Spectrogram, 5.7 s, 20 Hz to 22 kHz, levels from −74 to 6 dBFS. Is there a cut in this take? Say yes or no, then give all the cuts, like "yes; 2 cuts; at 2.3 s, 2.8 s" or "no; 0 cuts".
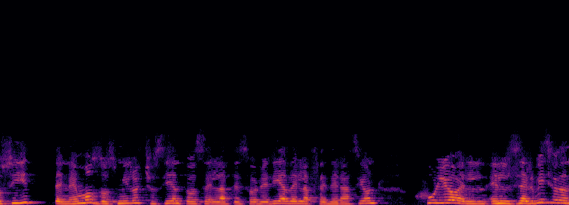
no; 0 cuts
